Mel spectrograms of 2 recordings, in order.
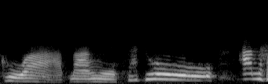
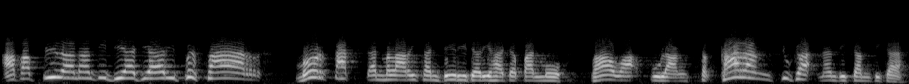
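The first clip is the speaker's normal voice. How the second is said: raised, higher voice of earnest prayer; fervent prayer; 5 semitones higher than usual. Acted. Father commits his dying daughter to God, fervent and raised. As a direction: plead with God, full of conviction.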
